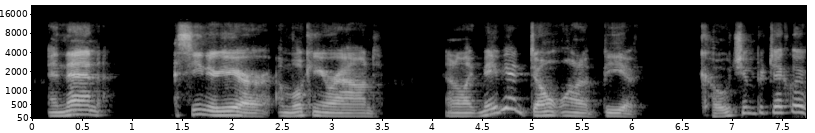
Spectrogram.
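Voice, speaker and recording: A man speaks with a medium pitch on a very clean recording with a silent background. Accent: American. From Northern New Jersey. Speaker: college athletics compliance administrator. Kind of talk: interview. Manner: halting, many fillers and repetitions.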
